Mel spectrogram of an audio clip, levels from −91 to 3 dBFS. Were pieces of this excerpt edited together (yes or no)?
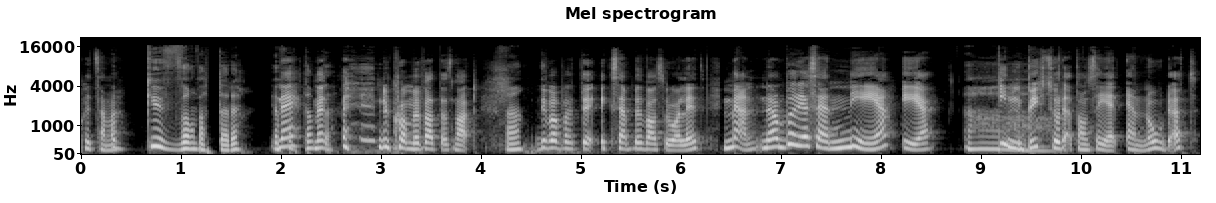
yes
